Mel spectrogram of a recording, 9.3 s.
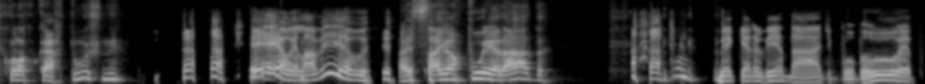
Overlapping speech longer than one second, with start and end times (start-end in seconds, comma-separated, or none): none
